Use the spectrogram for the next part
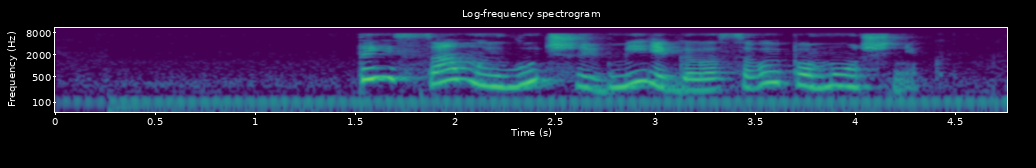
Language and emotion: Russian, positive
